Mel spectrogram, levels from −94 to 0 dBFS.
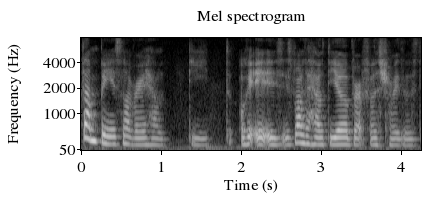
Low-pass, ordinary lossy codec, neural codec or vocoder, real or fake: none; none; none; real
